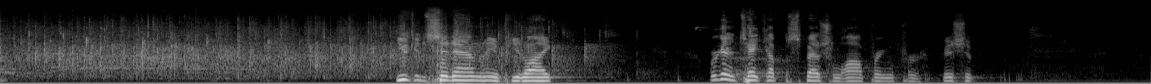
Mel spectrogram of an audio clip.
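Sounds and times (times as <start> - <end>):
people clapping hands: 0.0 - 6.7
speech: 4.0 - 5.7, 7.1 - 9.9.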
